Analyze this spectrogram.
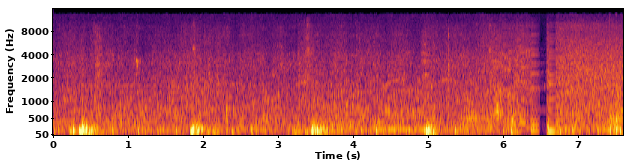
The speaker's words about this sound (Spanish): Escuchan el viento, las hojas.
